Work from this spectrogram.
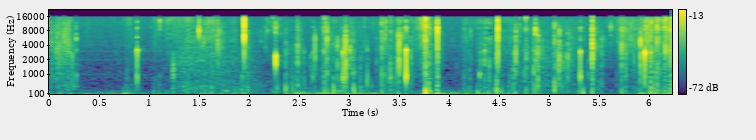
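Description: Fingertips tap and scratch a full, soft plastic package of cotton pads. The crinkly plastic gives sharp, bright crackles and ticks over a soft, muffled low rustle, in uneven bursts that stop quickly.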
